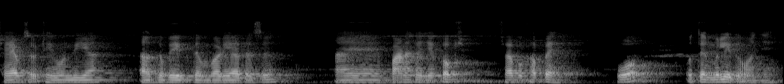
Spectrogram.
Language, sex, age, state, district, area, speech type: Sindhi, male, 30-45, Gujarat, Junagadh, rural, spontaneous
